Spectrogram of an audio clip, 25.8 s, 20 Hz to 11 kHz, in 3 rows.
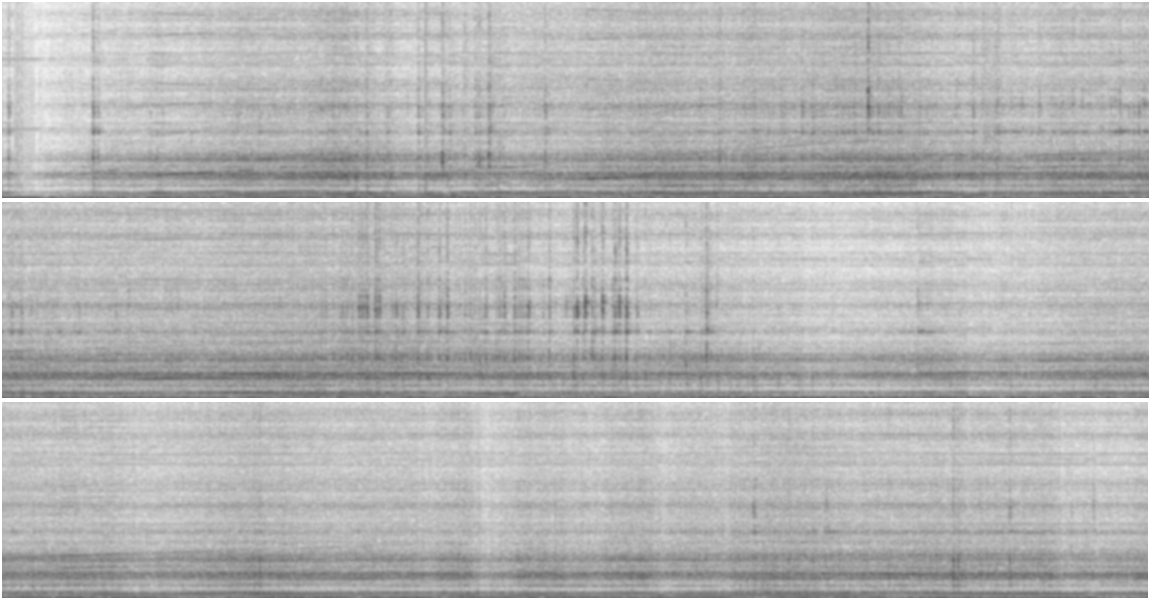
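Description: BMW E36 328is 2.8-litre straight-six with a cold air intake and M50 intake manifold, heard from inside the cabin, revving up through the gears as the car accelerates onto the track. The pitch then rises and falls as it holds speed around the circuit, over a steady low road rumble.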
